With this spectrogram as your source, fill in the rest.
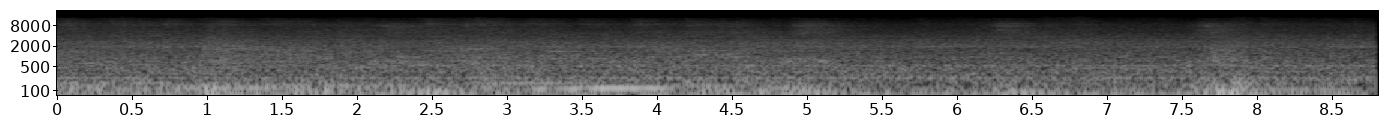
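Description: Dumbbells thud on a hard floor.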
